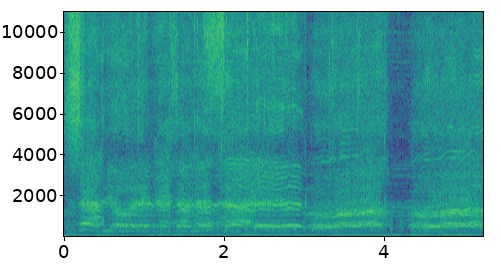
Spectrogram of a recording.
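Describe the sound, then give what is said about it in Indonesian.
A dense, steady roar of a street demonstration crowd in Algeria, people shouting, chanting and singing songs while waving Algerian flags, with long sustained car-horn tones running through the whole stretch, dipping briefly near the end. “Warga membunyikan klakson mobil, menyanyikan lagu-lagu dan mengibarkan bendera Aljazair.”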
